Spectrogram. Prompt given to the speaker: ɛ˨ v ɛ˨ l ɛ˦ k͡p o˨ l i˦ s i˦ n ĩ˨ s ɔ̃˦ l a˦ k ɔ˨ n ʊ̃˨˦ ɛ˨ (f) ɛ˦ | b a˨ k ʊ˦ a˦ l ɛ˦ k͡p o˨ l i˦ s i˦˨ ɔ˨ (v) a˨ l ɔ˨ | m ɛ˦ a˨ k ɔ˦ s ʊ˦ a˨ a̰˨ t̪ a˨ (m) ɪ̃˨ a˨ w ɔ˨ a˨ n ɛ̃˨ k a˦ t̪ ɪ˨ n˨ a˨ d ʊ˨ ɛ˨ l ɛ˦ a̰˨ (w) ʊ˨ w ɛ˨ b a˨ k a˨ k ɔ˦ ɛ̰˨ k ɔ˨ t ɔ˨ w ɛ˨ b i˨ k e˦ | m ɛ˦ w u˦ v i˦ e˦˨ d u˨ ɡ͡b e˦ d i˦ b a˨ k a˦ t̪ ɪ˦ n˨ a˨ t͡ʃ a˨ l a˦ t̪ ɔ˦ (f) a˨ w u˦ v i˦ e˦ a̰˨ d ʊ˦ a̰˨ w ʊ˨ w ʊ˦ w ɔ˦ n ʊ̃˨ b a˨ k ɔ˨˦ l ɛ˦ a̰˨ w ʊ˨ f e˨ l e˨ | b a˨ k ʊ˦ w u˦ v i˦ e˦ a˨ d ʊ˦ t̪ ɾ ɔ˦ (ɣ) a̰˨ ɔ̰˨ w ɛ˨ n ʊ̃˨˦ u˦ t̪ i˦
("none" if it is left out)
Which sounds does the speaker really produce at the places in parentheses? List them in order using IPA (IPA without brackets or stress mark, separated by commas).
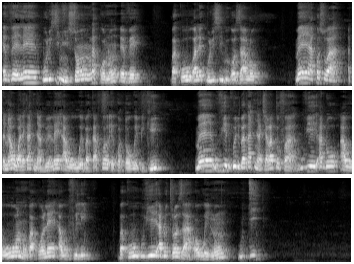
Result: v, z, m, w, f, z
